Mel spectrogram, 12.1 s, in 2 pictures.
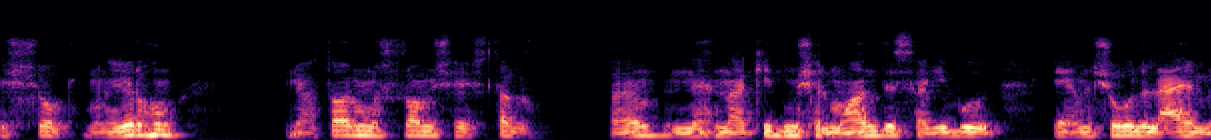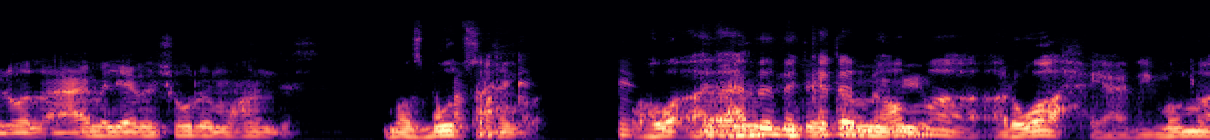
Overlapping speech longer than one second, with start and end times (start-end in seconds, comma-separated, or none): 9.6-10.8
